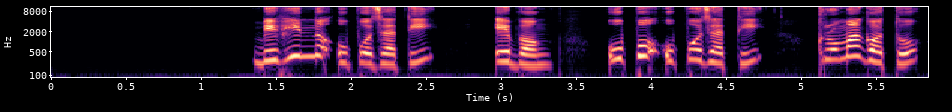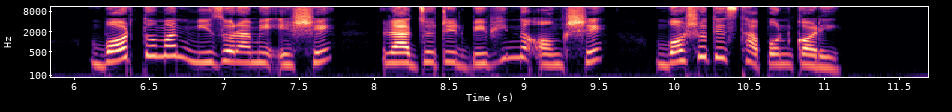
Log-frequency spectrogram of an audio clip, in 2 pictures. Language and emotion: Bengali, neutral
